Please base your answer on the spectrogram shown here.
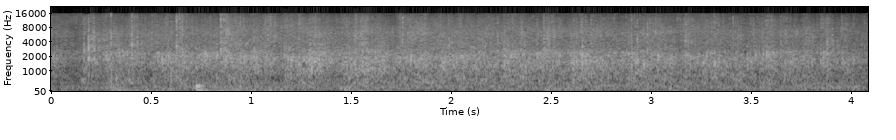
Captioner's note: applause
